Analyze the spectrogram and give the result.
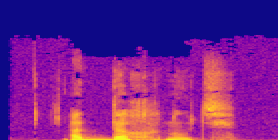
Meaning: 1. to rest, to relax, to have a rest 2. to be resting, to be on holiday, to take a vacation
- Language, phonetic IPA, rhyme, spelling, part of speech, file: Russian, [ɐdːɐxˈnutʲ], -utʲ, отдохнуть, verb, Ru-отдохнуть.ogg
